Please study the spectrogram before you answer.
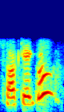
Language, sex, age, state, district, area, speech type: Nepali, female, 60+, West Bengal, Alipurduar, urban, conversation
